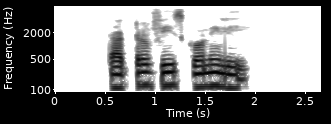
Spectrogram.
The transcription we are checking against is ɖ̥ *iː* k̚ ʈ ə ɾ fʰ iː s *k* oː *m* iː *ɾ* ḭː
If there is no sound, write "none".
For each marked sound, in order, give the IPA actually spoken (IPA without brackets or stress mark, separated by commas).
aː, k, n, l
